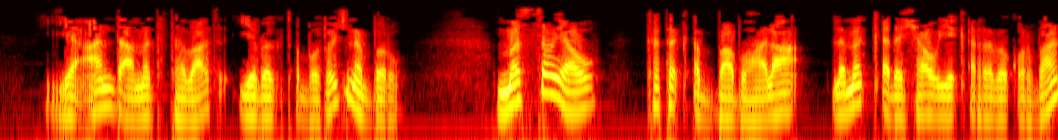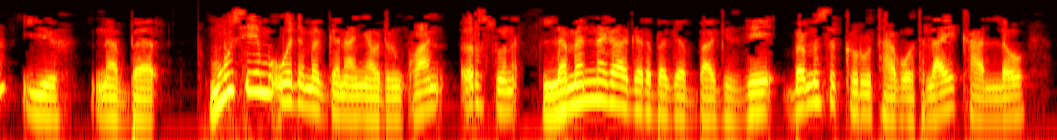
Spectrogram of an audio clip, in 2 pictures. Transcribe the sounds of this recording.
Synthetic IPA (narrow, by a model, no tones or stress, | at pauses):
jɛ̰ʔa̰nd̪amət̪t̪ʰːəβat̪jɛβəkʼt̪ʼbo̞t̪ʰo̞t͡ʃːnəbːəɾṵ | məsəwjaw | kʰət̪ʰəkʼəbːabəhʷala̰ | ləməkʼːəd̪əʃawjɛkʼə̰rːəβəkʼṵɾbanjɪhnəbːəɾ | musimwʔɔd̪əməɡːənaɲːawd̪ɨŋkʷanʔɨ̰ɾsunləmənːəɡaɡəɾbəɡəbːaɡize̞bəmɨsɨkːɨɾut̪ʰaβo̞t̪lajkʰalːəw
